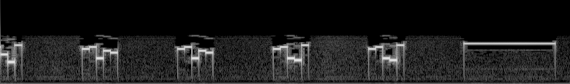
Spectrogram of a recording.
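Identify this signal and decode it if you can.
Five-tone selective call (ZVEI), heard as quick runs of five tones, tones of about 70 ms. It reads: 89376 89376 89320 89320
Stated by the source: ZVEI five-tone call received by SDR.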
